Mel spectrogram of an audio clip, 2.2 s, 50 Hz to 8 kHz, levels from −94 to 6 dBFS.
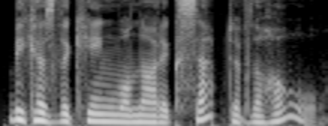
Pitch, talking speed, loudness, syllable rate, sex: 175 Hz, 245 wpm, -18 LUFS, 6.2 syllables/s, female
